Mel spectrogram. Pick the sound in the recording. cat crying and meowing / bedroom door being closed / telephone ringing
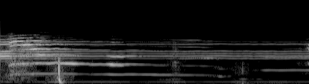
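cat crying and meowing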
